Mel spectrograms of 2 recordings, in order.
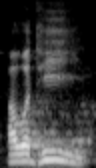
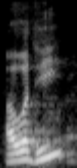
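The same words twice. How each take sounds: First: अवधि said short with a falling close; अवधि plain. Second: अवधि drawn out slowly on a rising tune; अवधि with expression. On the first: Teacher giving the class the second अवधि, short and falling. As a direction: drop अवधि crisply at the end. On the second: Teacher showing the class अवधि, slow and rising. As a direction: stretch अवधि slowly and lift the end. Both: Shown as a demonstration. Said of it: "see the expressions".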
